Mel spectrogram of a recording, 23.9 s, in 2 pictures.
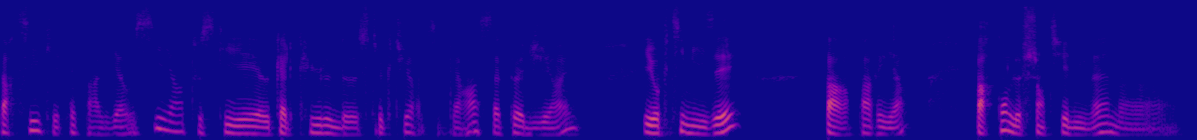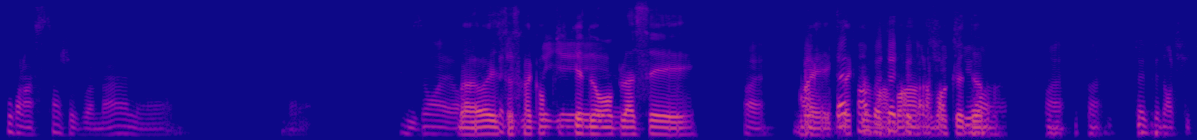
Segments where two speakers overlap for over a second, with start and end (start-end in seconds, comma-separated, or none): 16.5-18.3, 20.0-22.0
